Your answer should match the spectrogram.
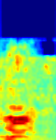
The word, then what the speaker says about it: Ye: Kanye announced on Twitter that he's changing his name to Ye, which is pronounced Ye.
